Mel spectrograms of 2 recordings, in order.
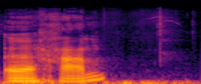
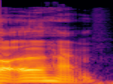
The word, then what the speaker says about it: Irham: I love he just went Irham and you went Irham. Now, to be fair, yeah, cool. like the I think the original pronunciation would be Irham.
